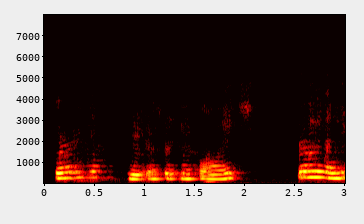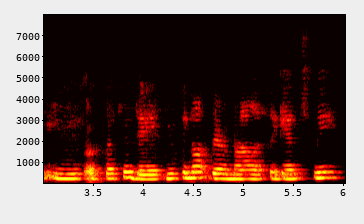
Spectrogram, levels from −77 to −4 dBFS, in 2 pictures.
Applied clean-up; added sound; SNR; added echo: neural mask model DeepFilterNet 3.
